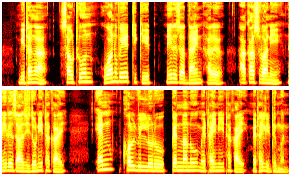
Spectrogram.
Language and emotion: Bodo, neutral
